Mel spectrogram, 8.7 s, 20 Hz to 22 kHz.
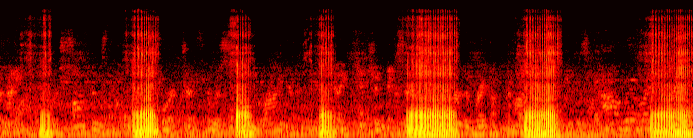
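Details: Pug snoring after a hard day at doggy day care: regular loud, coarse, throaty snorting breaths about every 1.5 seconds over a steady background hum, snoring in a flat-faced dog.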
